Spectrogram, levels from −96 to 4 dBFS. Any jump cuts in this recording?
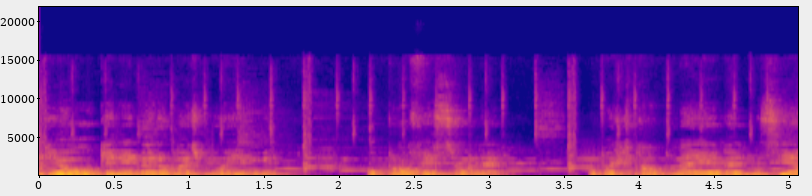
no; 0 cuts

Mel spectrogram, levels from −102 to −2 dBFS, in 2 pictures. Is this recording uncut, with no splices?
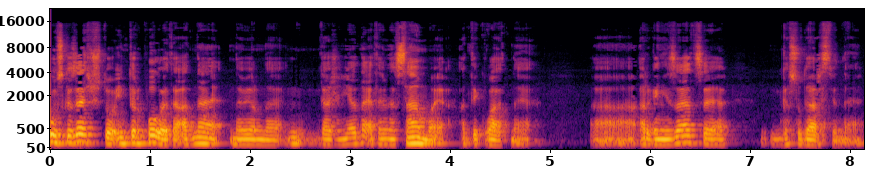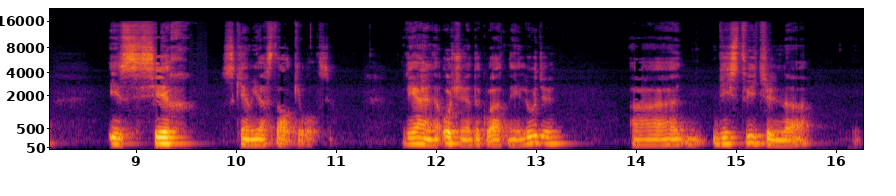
yes; 0 cuts

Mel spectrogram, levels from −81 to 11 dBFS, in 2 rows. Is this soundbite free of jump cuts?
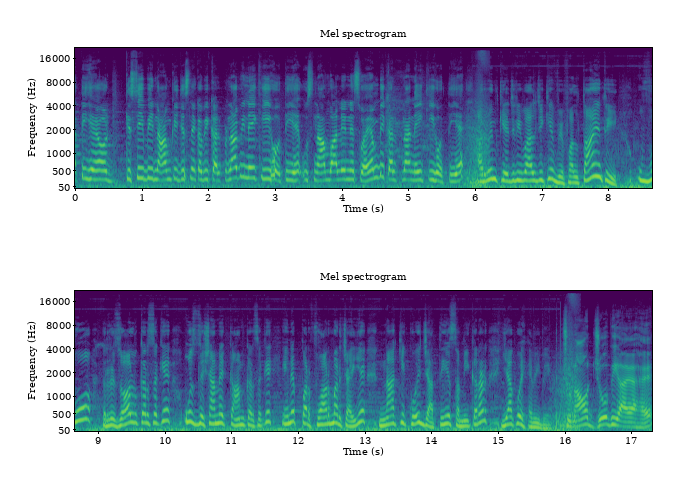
no; 2 cuts; at 5.9 s, 16.0 s

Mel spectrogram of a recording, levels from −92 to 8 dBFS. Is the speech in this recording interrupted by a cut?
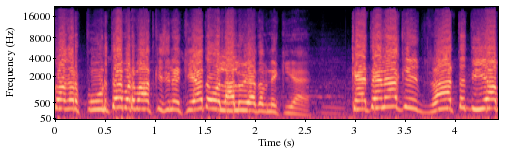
yes; 1 cut; at 2.9 s

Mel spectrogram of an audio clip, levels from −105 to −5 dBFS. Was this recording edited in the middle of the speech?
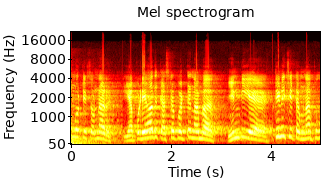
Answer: yes; 2 cuts; at 0.9 s, 4.0 s

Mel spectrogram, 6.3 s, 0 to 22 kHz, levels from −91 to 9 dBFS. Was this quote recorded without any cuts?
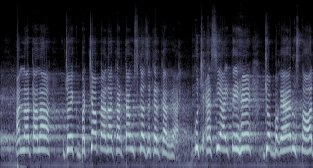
no; 1 cut; at 3.8 s

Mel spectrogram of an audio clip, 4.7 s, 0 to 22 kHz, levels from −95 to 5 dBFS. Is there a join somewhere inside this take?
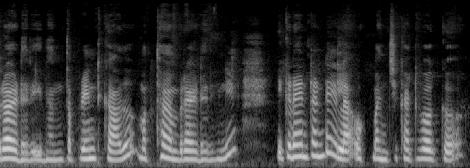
yes; 1 cut; at 3.7 s

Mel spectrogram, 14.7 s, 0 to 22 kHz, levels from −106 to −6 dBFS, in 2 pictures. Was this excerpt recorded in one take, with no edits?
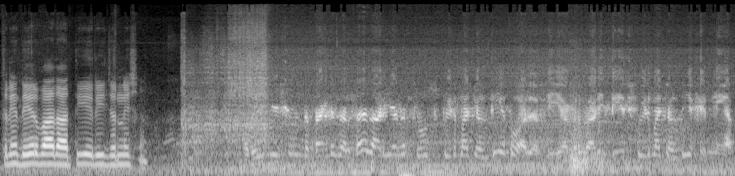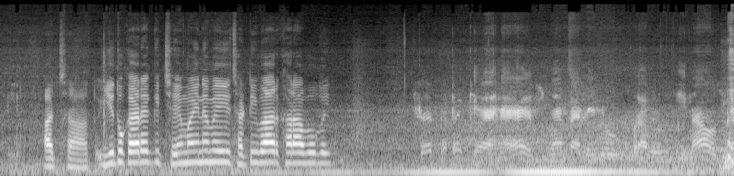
yes; 0 cuts

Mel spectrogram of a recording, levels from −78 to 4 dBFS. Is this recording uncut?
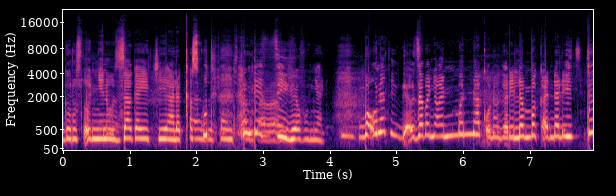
yes; 0 cuts

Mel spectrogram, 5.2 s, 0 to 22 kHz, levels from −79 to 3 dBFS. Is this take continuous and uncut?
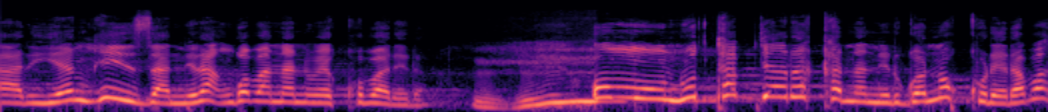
yes; 0 cuts

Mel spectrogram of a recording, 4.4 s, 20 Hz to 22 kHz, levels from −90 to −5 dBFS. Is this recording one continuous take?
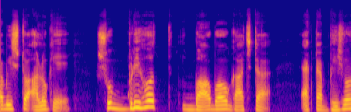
yes; 0 cuts

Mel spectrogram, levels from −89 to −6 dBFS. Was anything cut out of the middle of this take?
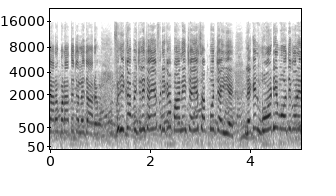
no; 0 cuts

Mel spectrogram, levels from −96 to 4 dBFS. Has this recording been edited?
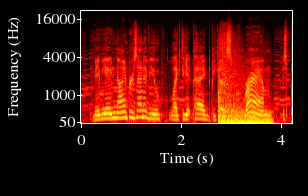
no; 0 cuts

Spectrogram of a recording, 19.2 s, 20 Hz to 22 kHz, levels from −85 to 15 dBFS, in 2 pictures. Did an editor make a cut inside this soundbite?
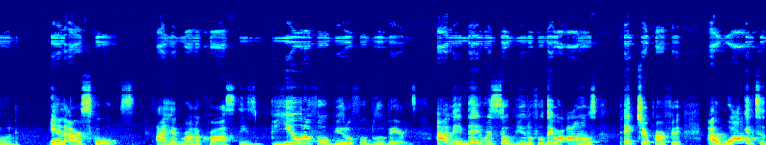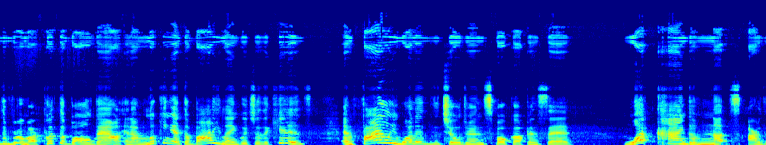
yes; 2 cuts; at 1.8 s, 8.6 s

